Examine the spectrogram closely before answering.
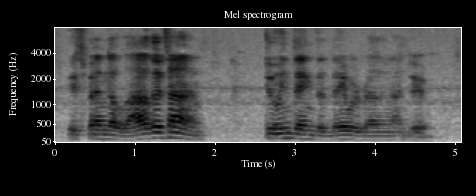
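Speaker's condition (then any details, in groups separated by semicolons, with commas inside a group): ALS; about 2 years since onset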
